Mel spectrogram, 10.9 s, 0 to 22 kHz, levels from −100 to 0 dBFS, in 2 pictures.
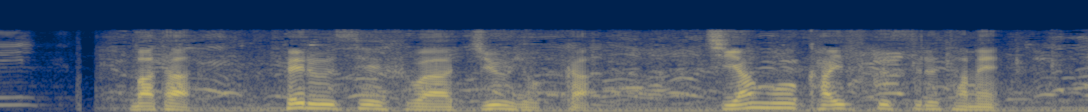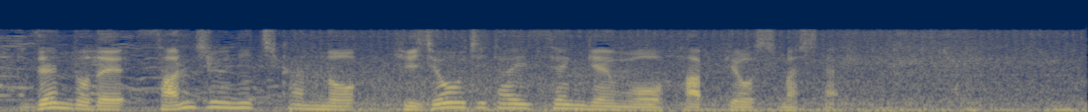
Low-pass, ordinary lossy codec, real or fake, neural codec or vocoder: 7.2 kHz; none; real; none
